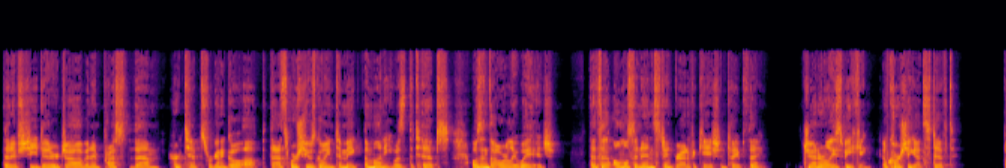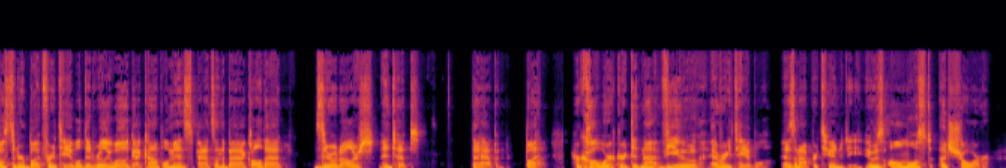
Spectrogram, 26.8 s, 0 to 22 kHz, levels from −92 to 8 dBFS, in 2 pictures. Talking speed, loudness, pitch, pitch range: 195 wpm, -16 LUFS, 110 Hz, 100-125 Hz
